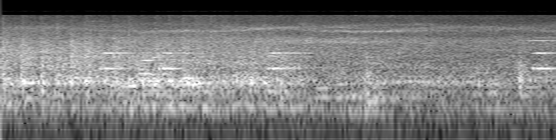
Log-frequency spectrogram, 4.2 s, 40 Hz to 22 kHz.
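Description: Electric motors of 1/12-scale RC pan cars whining as the cars race around the track, over steady noise. The sound dips about halfway through and rises again near the end.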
